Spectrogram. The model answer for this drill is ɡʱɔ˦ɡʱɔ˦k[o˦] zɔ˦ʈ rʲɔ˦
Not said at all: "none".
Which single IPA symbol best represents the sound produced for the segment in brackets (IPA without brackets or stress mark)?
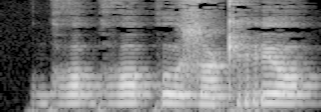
o˦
